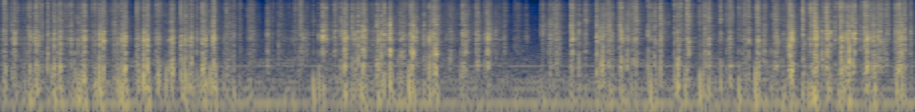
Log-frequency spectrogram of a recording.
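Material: Polymer foam.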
